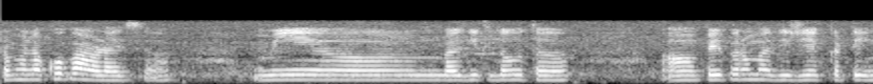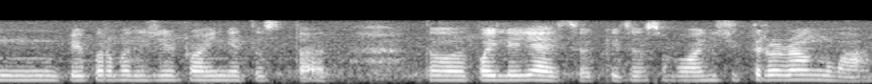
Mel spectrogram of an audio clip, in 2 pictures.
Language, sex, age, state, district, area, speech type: Marathi, female, 30-45, Maharashtra, Akola, rural, spontaneous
